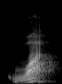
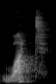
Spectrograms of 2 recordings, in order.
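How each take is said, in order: First: The word ends with a glottal stop. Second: The word ends with a clear T sound.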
